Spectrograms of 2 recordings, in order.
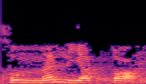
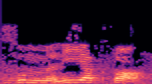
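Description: First: The lam is said without a following vowel. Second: The lam is said with a following i vowel. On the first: This is the widespread reading. "Это согласно, да, распространенному чтению" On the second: This is another accepted reading. "когда этот лям читается как лямуль, читается как этот суммали"

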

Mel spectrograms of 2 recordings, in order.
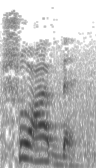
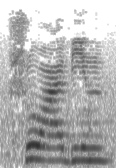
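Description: First: The word ends without the -in sound. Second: The word ends with an -in sound. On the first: Reading stops on this word. "мы при остановке скажем шуаббе" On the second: Reading continues on to the next word. "произносится только при продолжении чтения"

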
